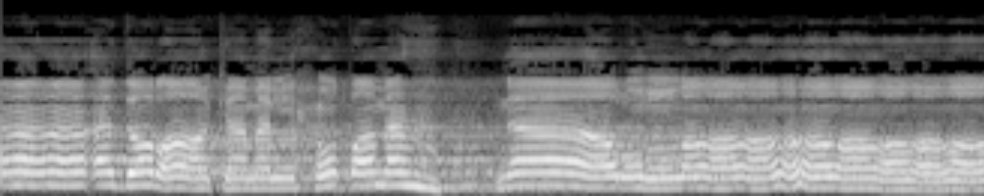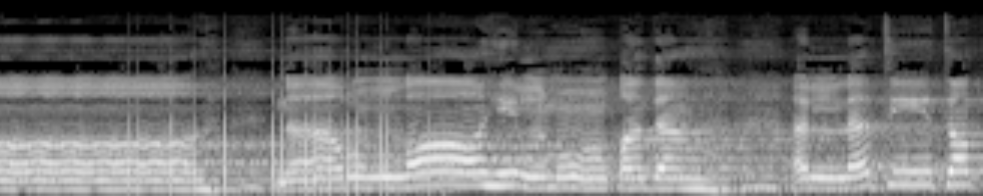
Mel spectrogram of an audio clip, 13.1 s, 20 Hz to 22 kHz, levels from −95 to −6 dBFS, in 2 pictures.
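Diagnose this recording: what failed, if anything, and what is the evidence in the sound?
Train of clicks, 7.39 to 9.5 s: about 9.5 per second, unevenly spaced, well above the sound. Likely analogue interference or a faulty connection or power supply.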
